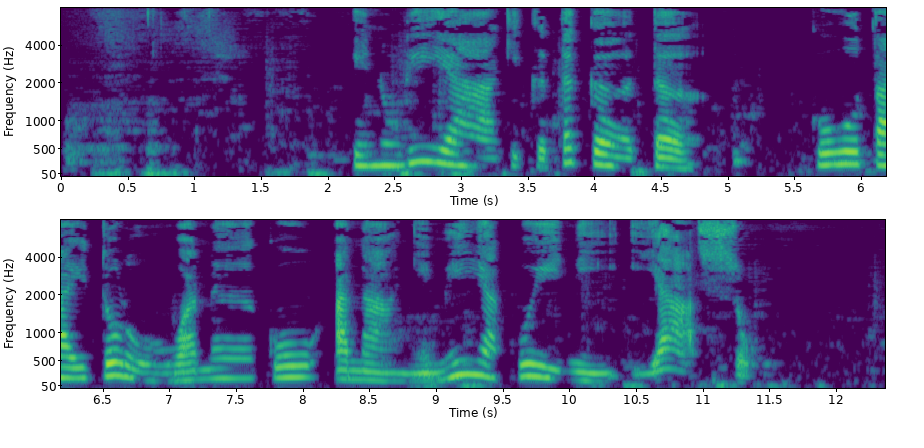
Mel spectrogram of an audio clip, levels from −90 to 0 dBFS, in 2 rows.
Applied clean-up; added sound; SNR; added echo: classical method Wiener filter.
